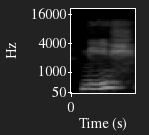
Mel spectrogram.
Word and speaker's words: niche: Um some of these are niche or niche, however you want to pronounce that.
